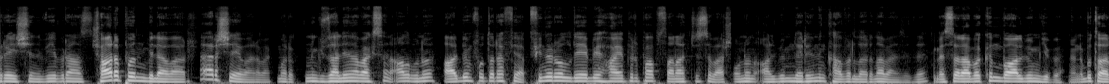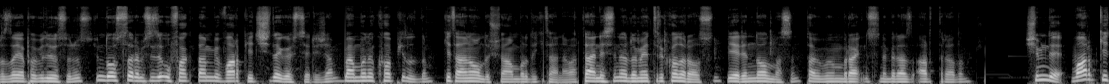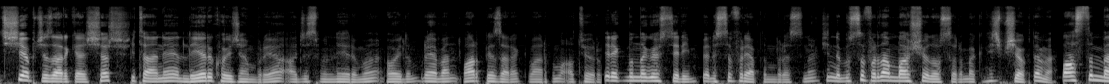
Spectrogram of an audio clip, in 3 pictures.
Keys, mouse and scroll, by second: 9.3 double click, 9.6 scroll down 1, 9.8-10.2 scroll up 1, 14.5 ctrl+click, 15.4 double click, 16.8 ctrl+z, 17.8 ctrl+c, 18.5 ctrl+shift+z, 18.8 ctrl+shift+z, 19.1 ctrl+b, 22.5 right click, 28.1 typing, 29.1 Return, 30.2 ctrl+shift+d, 30.4 Delete, 30.8 double click, 31.4-32.7 alt+scroll up 1.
